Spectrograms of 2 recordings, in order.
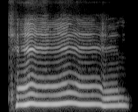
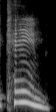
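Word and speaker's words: כן: Can means yes, can. And here's one. I learned to say cane. That's how I learned how to say yes. Any Israeli is not going to say cane.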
